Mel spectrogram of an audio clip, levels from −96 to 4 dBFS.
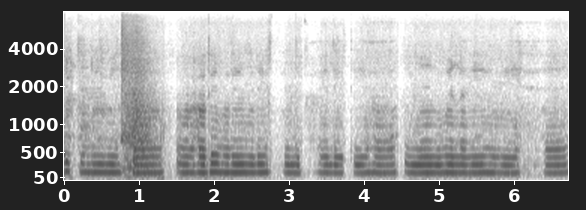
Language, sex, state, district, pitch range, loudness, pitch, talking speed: Hindi, male, Bihar, Saran, 140-145 Hz, -35 LUFS, 145 Hz, 105 wpm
